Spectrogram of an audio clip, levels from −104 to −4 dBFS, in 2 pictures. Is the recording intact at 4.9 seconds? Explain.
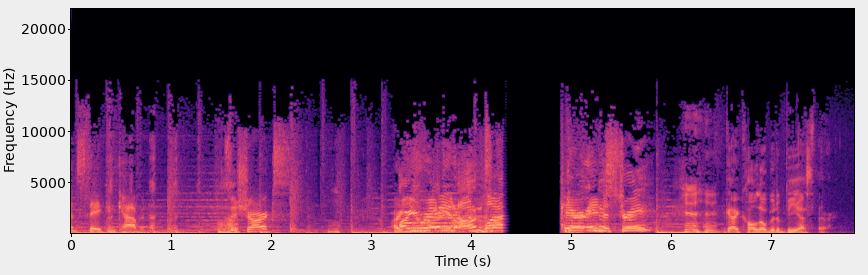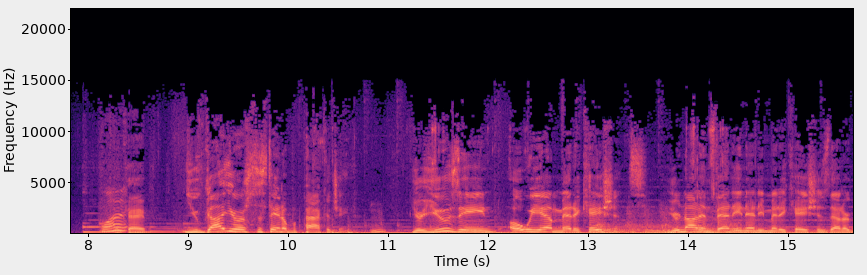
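No, a long network dropout runs from 4.31 to 4.91 s. The last sound is stretched into a fading buzz that soon gives way to about half a second of silence, likely because packets stopped arriving, and roughly 0.58 s of audio never returns.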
